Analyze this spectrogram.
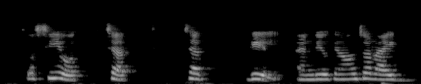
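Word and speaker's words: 찻길: Here we have used siot as the final consonant, which has the final sound as th. So siot, chat, chat, gil, and you can also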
